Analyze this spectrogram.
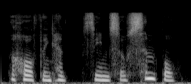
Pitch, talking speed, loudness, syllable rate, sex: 205 Hz, 220 wpm, -20 LUFS, 6.8 syllables/s, female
